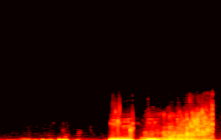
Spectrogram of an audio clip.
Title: best loud empty hungry stomach growls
